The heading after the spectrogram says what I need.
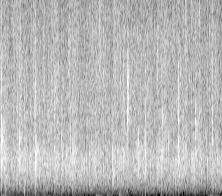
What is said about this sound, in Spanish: Un aplauso para ella, bienvenida. ¡Viva Nexpertos!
